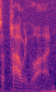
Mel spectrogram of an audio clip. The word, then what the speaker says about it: Apollyon: Apollyon is pronounced Apollyon in Greek.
